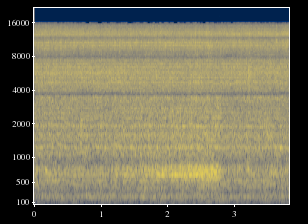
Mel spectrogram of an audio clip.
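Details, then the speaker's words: Toilet cistern fill valve with a leaking internal diaphragm seal: a steady, unbroken hiss of water that never shuts off. A flush-seal leak would instead refill intermittently every 20–30 seconds. "c'est le joint de membrane qui se trouve à l'intérieur."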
